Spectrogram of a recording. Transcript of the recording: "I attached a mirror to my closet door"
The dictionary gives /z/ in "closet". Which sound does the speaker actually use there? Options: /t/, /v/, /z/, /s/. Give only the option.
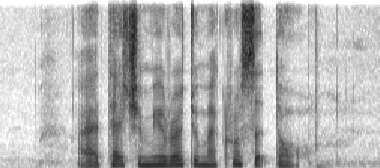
/s/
